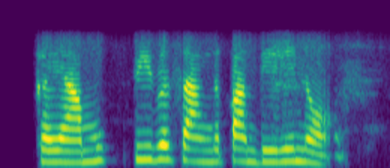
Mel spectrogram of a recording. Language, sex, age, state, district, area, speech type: Manipuri, female, 45-60, Manipur, Kangpokpi, urban, conversation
